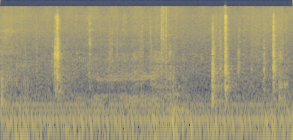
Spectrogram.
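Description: A few sharp metal clicks as the tow rope's ring is fitted into the glider's nose tow release, over a steady low engine drone.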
